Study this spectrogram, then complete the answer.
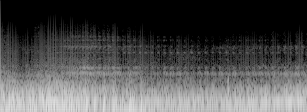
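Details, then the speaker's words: Dodge Dakota mud truck, idling: deep rumble with irregular low thumping from inside the engine, suspected rod knock, not confirmed. "I don't know what's going on with that engine but it's definitely knocking"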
